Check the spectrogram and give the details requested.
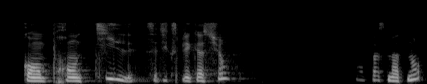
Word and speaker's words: comprend-il: Comprend-il cette explication? Alors, si le verbe se termine par D, alors ce D se prononce T.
